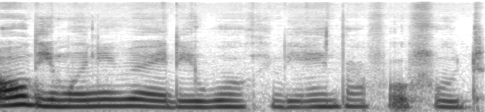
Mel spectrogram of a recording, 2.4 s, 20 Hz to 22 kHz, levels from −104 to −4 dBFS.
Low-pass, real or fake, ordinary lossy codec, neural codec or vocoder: 19.8 kHz; fake; none; vocoder, 44.1 kHz, 128 mel bands, Pupu-Vocoder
